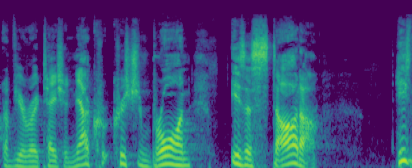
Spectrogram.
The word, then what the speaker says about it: Braun: Your name is Braun, dude. Like, what do you do? It is not pronounced Brown, okay?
